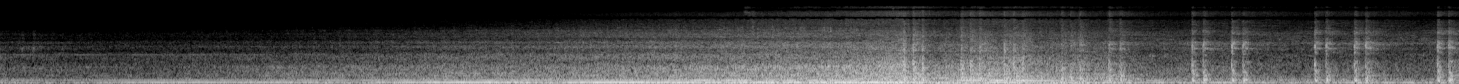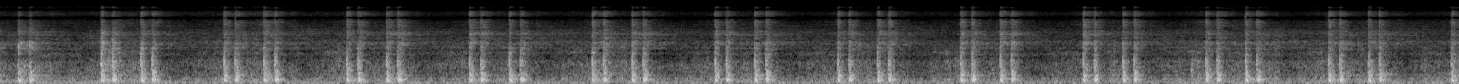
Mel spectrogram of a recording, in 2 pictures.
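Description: A diesel locomotive passes, its engine drone swelling to a peak about ten seconds in and then dropping away. The train's cars follow, clattering by with a steady clickety-clack over the rail joints.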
